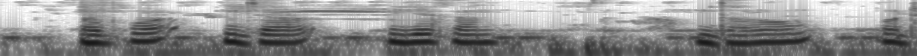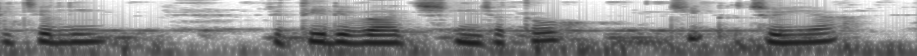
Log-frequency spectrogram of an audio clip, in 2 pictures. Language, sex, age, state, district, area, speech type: Santali, male, 18-30, West Bengal, Uttar Dinajpur, rural, spontaneous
